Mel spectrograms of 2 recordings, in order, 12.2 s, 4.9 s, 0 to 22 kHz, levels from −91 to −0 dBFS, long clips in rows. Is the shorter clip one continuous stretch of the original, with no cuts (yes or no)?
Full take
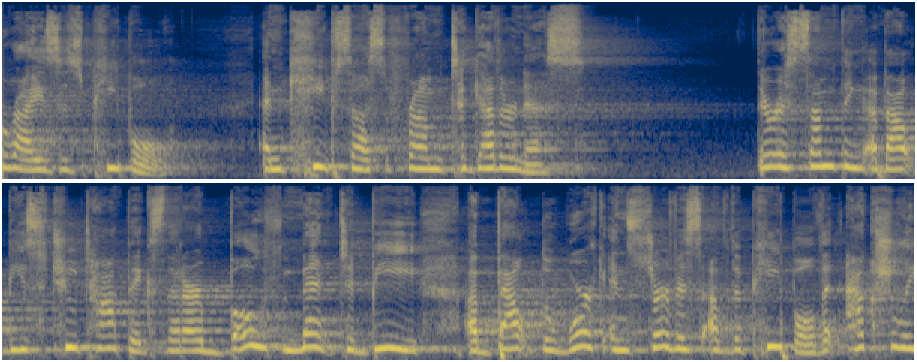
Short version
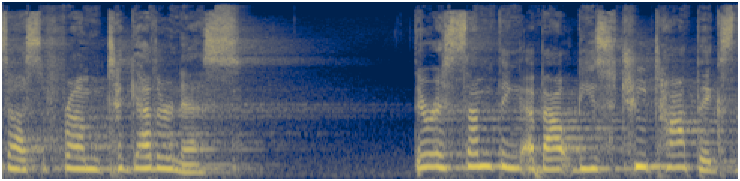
yes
